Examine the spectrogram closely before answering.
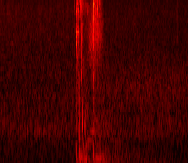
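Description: A short game interface click sounds.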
